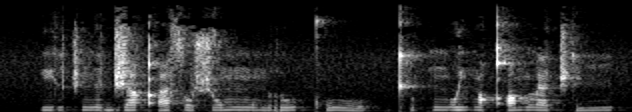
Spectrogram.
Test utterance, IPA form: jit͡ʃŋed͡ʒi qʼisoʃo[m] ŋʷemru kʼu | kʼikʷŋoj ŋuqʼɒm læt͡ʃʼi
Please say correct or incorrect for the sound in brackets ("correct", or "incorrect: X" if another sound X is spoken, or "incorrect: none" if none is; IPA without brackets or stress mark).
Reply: correct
